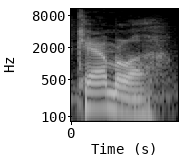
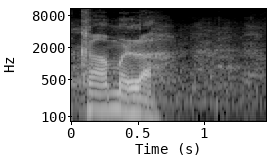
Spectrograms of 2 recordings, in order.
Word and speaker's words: Kamala: that we have, but fortunately it's pronounced different. It's Kamala. As opposed to Kamala.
